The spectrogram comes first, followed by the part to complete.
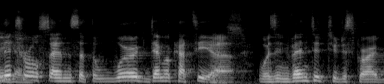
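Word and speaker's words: δημοκρατία: So I think in modern Greek they say demokratia, but it is true that if you look at classical Attic pronunciation, it would be demokratia because it's a pitched language, whatever.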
